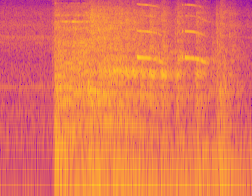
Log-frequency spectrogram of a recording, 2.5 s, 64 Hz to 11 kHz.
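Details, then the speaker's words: Two-stroke outboard on a tinny, unused for 8–10 years, cranked with what is thought to be the choke on after fuel was got up to the carburettors: a rough burst of firing sputters and fades within two seconds; it nearly catches but won't keep running. "Oh, and it just tried to run."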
